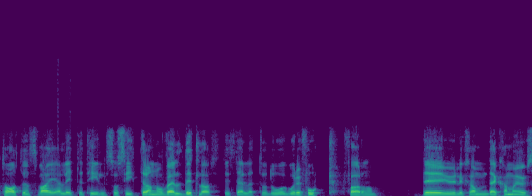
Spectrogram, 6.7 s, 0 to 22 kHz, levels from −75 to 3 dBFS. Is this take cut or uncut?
uncut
